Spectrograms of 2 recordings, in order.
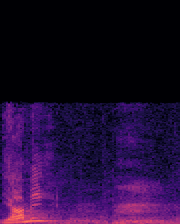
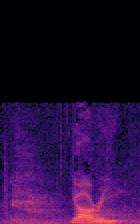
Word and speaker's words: Yari: Elizabeth, is it Yami? Is that the correct pronunciation? Yari. Yari. Okay, I Yeah.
